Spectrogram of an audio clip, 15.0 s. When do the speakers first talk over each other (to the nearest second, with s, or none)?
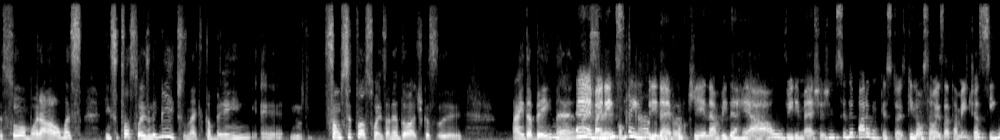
9 s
